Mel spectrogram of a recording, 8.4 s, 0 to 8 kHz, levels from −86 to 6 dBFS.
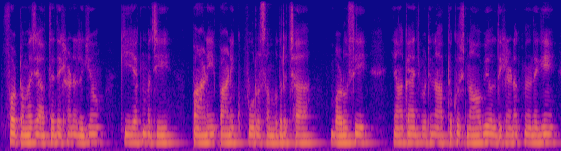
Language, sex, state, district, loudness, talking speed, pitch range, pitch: Garhwali, male, Uttarakhand, Uttarkashi, -30 LUFS, 230 wpm, 110-115 Hz, 110 Hz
